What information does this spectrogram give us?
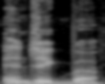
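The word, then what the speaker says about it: Njigba: How do you say And Jigba.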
